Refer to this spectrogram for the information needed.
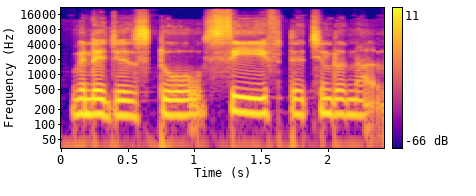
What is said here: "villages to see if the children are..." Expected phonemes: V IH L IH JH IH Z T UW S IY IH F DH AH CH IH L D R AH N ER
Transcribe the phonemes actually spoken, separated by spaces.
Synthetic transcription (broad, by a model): V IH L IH JH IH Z T UW S IY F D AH CH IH N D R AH N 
